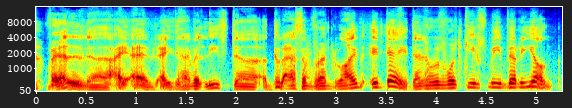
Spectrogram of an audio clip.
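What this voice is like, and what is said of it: Poor put-on French accent. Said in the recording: “I'm a terrible French accent.”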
